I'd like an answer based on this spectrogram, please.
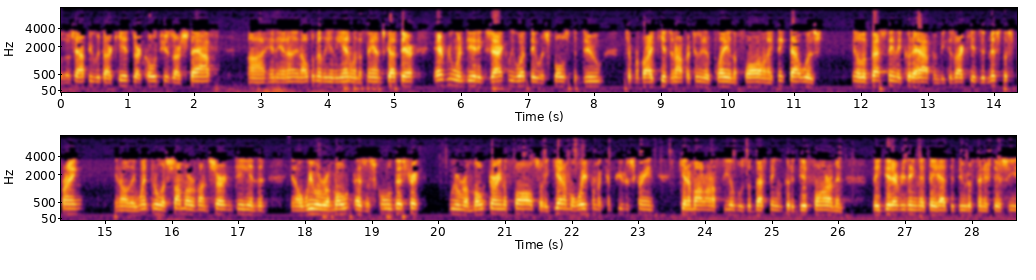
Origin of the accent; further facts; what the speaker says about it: Methuen, Massachusetts, United States; I grew up in Methuen, and Amesbury's a lot like Methuen, a blue collar, you know, hardworking people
